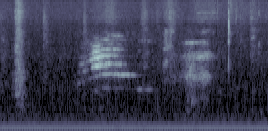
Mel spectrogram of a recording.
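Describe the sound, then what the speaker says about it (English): A pet cat gives a single meow near the middle, moderately clear over a steady low electrical hum, with a faint second call shortly after. "My daughter's cat goes meow."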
